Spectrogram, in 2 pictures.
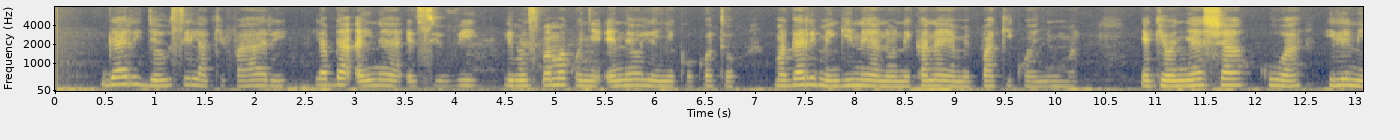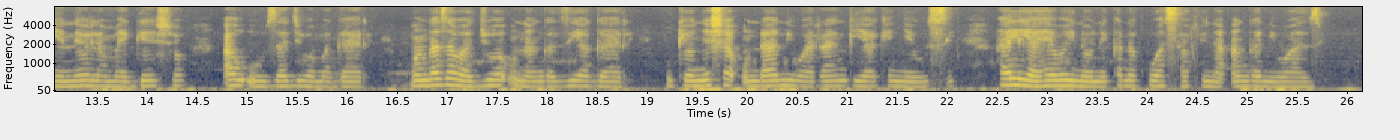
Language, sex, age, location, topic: Swahili, female, 18-24, Nairobi, finance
